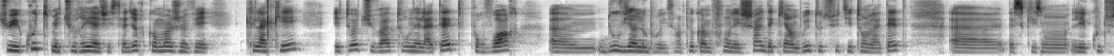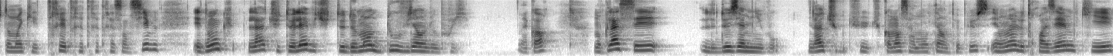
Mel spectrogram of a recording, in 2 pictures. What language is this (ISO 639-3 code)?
fra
